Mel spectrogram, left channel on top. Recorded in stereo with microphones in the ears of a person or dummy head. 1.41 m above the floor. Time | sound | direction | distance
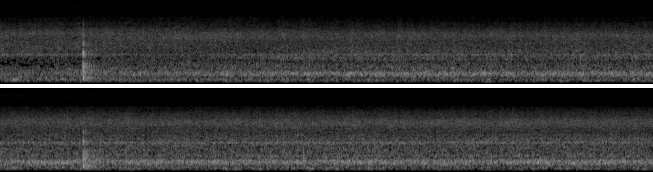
0.8 | tapping | 25° left (ahead or behind) | 0.6 m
